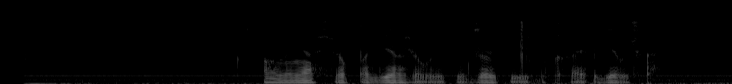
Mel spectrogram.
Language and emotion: Russian, neutral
